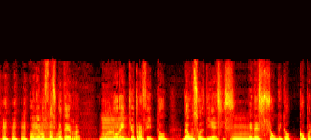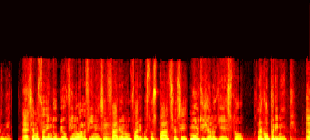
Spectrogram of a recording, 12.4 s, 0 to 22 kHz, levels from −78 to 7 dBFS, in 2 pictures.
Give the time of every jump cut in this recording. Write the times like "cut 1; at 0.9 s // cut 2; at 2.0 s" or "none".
cut 1; at 6.5 s // cut 2; at 10.0 s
